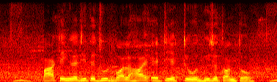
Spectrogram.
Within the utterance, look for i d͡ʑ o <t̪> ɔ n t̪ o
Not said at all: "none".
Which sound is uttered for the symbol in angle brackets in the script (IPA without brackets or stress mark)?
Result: t̪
